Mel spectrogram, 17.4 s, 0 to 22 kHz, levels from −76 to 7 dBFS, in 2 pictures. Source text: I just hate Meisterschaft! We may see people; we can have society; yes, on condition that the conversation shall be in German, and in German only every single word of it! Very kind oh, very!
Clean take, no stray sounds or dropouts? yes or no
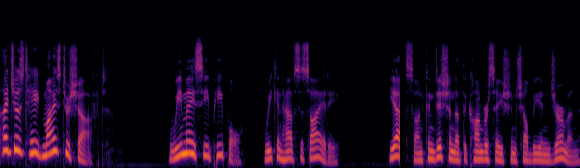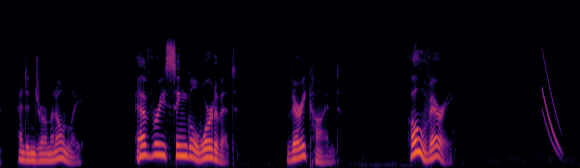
no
